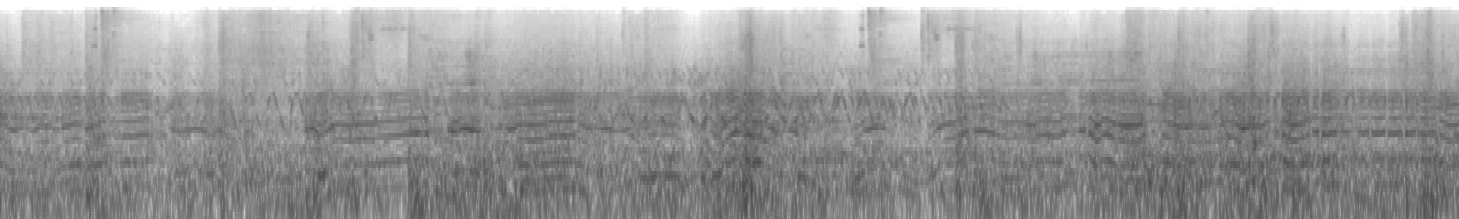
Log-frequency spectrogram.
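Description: Metal crunches as cars crash into each other.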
